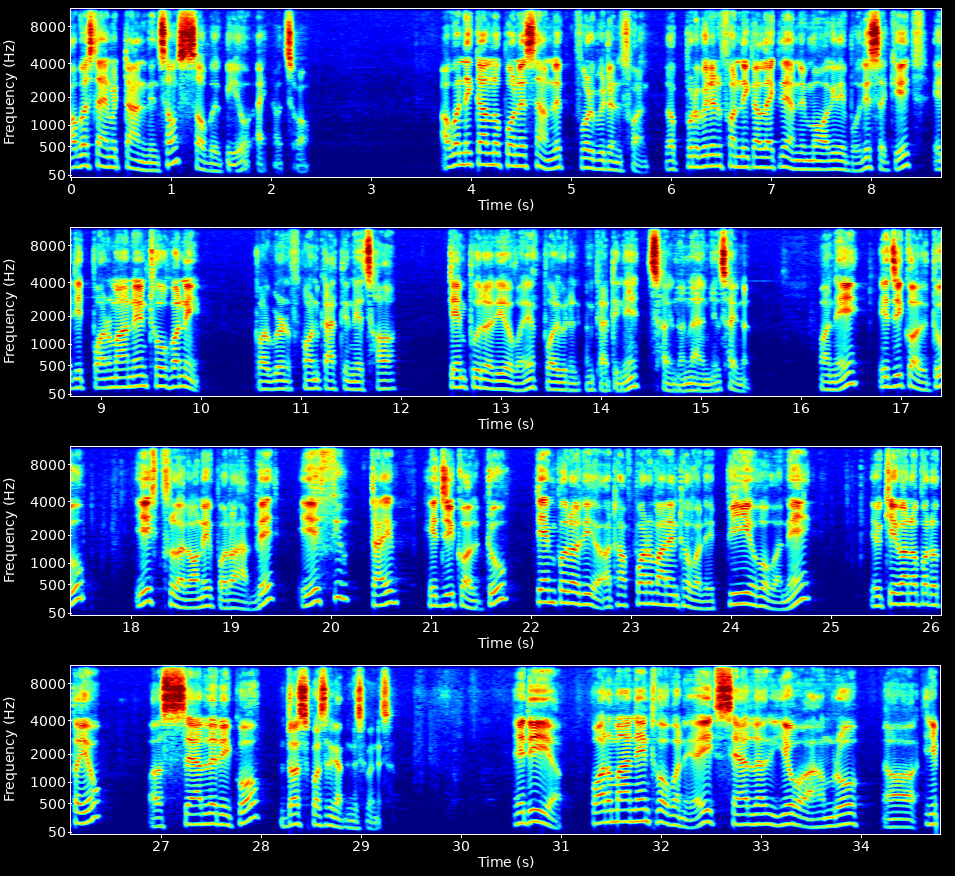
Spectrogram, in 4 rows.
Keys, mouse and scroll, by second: 5.0 click, 17.2-19.0 typing, 20.3 click, 21.7-24.0 typing, 25.2 ,, 27.5 click.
